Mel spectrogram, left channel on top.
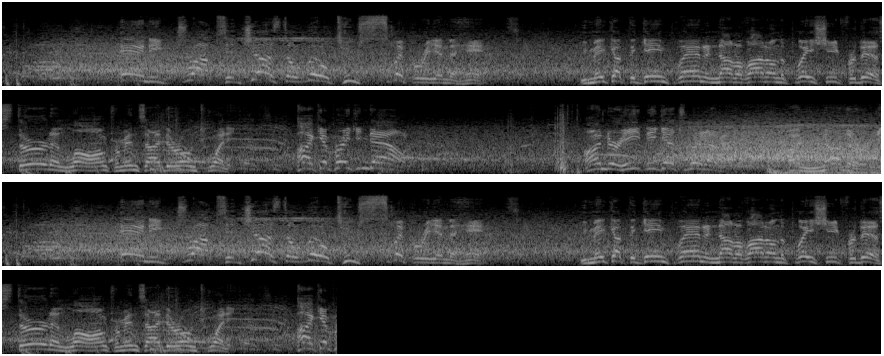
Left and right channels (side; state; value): right; drops out; at 12.2 s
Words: And he drops it just a little too slippery in the hands. You make up the game plan and not a lot on the play sheet for this. 3rd and long from inside their own 20. Pocket breaking down. Under heat, and he gets rid of it. Another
